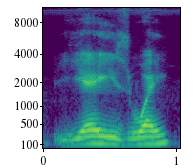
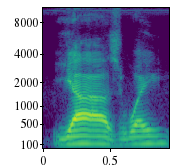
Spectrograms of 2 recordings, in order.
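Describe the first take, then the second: First: "Yay's" tentatively said to rhyme with days; "Yay's" with the vowel of "say"; trying a pronunciation. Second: "Yah's" with an open AH vowel; "Yah's" with the vowel of "spa"; trying another pronunciation. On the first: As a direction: sound out "Yay's" with a long AY vowel. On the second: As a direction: sound out "Yah's" as an alternative reading of the name. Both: Shown as a demonstration. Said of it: "I don't know how to pronounce it".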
